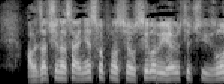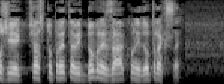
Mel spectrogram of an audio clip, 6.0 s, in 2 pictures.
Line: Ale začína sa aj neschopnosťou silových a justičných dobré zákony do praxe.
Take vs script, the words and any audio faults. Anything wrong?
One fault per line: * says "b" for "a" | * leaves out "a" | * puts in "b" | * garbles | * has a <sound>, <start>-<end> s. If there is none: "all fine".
* puts in "zložiek často pretaviť"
